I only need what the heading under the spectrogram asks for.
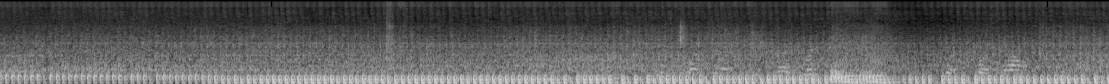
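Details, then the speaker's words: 2022 KTM 450 SXF after transmission repair (5th gear had failed), on stand during heat cycle, run through gears: steady single-cylinder beat at fast idle with even mechanical clatter, no knock or grind; gearbox healthy. "actually I'm going to do part of this heat cycle right now on the camera because I'm going to run it through his gears on the stand let's do that"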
